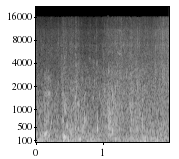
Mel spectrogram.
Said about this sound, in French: c'est pas le plus agréable parce que là le vent souffle un peu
